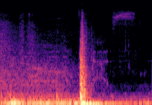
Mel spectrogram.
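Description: Limousine door slamming shut: one sharp thud about a second in, after which the surrounding noise drops away.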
